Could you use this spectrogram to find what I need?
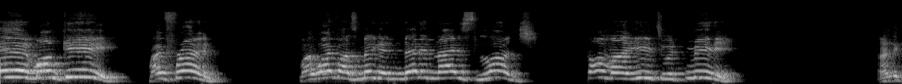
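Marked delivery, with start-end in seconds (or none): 0.0-7.4 sly crocodile. Acted. Crocodile invites the monkey.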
